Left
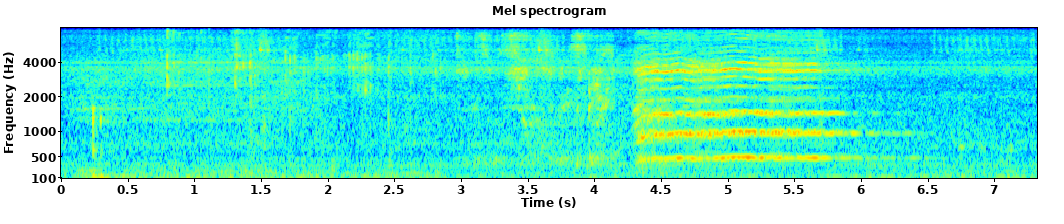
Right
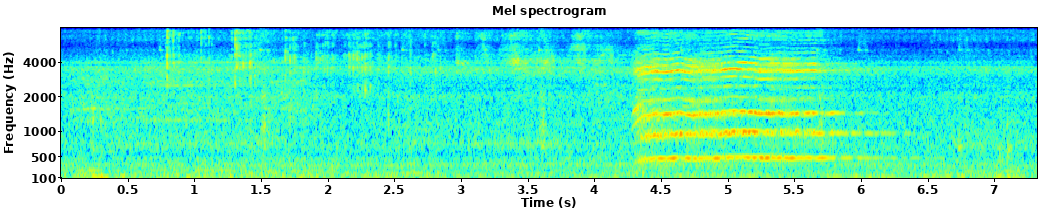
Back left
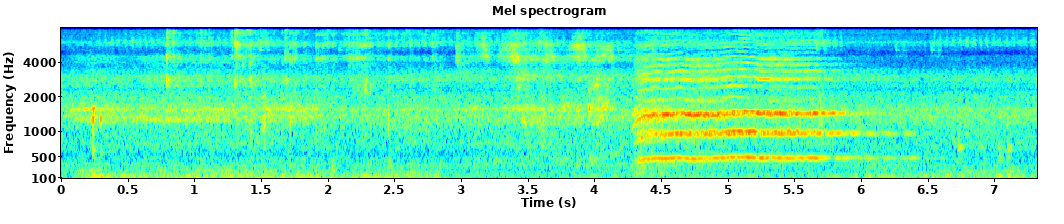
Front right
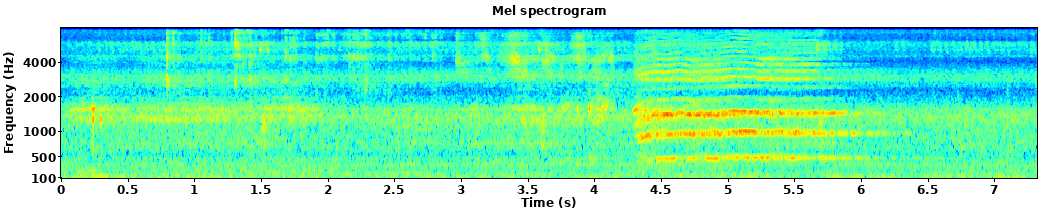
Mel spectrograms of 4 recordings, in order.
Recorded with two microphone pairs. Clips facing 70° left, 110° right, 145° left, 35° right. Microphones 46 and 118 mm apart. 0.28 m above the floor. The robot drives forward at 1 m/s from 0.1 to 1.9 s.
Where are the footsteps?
Straight behind, 2 m; by 7.2 s 150° right, 1.3 m.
